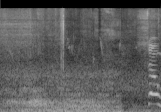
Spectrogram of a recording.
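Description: A single sharp snip about a second in as a clump of garlic chives is cut, over a low steady rumble.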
